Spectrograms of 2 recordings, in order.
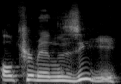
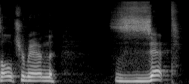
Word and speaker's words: Ultraman Z: that people understand that this is not the american pronunciation it's not ultraman z it is ultraman zet but it's a miss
